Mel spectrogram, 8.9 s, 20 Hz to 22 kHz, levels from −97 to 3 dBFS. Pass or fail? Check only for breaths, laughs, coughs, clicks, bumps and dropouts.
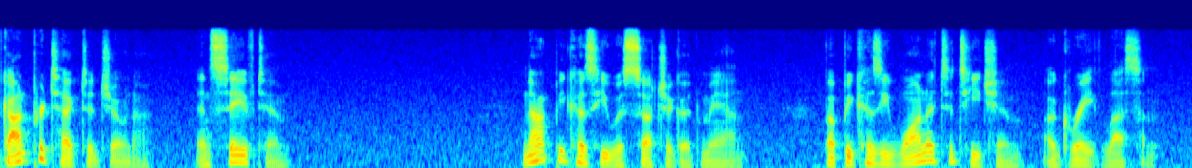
pass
